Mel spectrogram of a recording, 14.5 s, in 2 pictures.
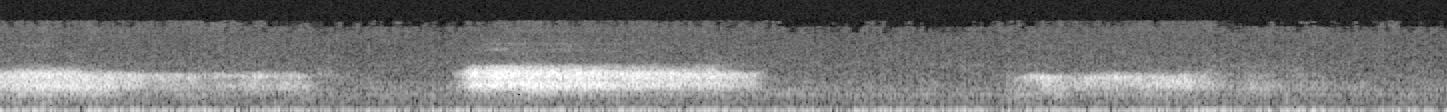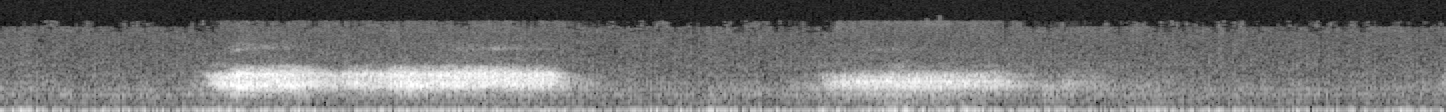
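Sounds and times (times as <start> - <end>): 
sleeping breath: 0.0 - 3.9, 5.0 - 6.7, 8.2 - 10.2, 11.2 - 12.9.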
